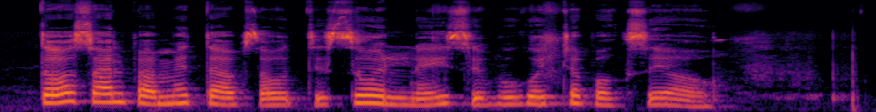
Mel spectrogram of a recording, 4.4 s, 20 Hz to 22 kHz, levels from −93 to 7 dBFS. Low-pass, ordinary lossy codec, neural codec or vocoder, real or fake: none; none; vocoder, 44.1 kHz, 128 mel bands every 256 samples, BigVGAN v2; fake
